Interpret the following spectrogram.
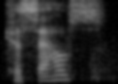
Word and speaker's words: Casaus: a Cassell am I saying that correctly Casals Wow I'm actually quite impressed you did say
